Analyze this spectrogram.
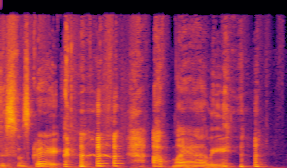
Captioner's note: Priyanka laughs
